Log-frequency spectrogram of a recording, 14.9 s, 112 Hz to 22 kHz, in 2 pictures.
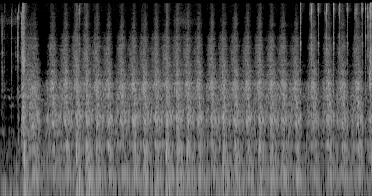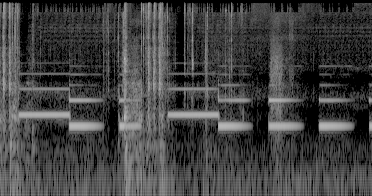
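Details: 2004 Ford F-250, cold start: starter churns in steady pulses about eight seconds, engine never catches, dash chimes repeat; crank no start.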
